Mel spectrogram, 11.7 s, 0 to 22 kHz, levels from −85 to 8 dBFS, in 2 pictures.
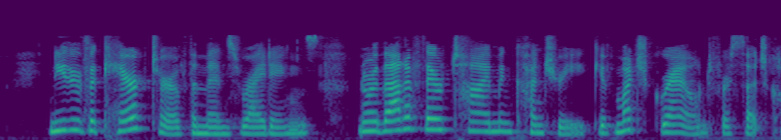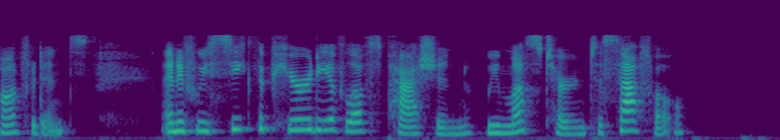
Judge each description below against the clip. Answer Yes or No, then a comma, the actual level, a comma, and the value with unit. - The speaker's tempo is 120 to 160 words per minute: No, average, 180 wpm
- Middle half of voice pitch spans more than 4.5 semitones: Yes, wide, 5.6 semitones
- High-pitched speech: Yes, very high, 250 Hz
